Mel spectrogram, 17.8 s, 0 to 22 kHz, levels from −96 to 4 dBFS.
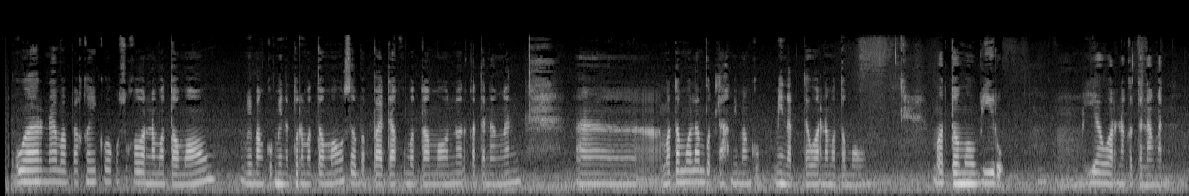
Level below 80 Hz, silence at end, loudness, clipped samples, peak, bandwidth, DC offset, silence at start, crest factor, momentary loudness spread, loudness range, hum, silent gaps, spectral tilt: -58 dBFS; 0 s; -28 LUFS; under 0.1%; -6 dBFS; 11.5 kHz; under 0.1%; 0.05 s; 22 dB; 15 LU; 5 LU; none; none; -6.5 dB/octave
